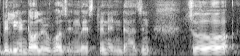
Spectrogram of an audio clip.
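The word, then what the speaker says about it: DAZN: a minor stake in Dazin D ZN Dazzen the people have a lot of announce uh pronunciations for that but I call it Dazin.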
